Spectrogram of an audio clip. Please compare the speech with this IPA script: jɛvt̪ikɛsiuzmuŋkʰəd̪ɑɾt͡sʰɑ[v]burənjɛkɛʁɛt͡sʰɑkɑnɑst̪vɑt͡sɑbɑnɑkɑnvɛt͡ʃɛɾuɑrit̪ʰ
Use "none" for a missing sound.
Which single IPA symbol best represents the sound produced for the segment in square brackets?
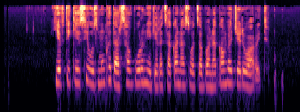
v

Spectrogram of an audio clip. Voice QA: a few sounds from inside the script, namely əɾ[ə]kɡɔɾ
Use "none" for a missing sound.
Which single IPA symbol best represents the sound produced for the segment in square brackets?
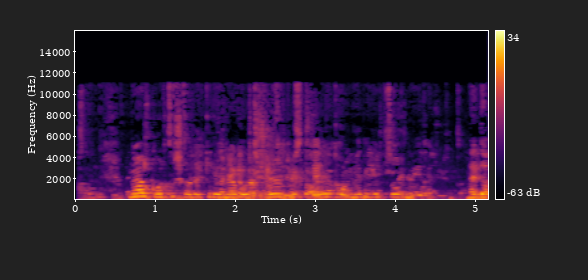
ɑ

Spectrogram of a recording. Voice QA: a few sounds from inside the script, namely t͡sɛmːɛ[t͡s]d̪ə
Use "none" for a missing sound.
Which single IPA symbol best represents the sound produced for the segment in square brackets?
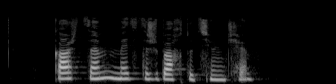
t͡s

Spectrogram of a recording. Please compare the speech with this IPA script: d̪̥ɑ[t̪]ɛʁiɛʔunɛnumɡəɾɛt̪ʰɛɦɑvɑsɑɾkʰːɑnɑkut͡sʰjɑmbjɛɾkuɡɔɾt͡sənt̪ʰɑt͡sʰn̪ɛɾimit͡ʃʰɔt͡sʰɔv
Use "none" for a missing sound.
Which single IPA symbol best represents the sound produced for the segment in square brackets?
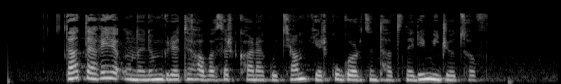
t̪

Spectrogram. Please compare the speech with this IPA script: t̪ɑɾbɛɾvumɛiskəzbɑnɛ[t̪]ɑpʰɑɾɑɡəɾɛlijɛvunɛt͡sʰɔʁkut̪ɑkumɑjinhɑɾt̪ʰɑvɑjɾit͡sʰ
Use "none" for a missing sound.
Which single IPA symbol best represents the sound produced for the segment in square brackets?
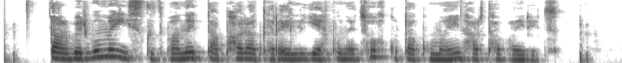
t̪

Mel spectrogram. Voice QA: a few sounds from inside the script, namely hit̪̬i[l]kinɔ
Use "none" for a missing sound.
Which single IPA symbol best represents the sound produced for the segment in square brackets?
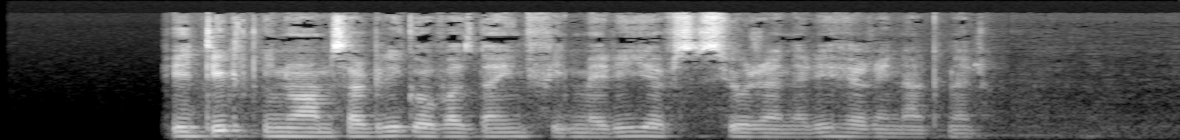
l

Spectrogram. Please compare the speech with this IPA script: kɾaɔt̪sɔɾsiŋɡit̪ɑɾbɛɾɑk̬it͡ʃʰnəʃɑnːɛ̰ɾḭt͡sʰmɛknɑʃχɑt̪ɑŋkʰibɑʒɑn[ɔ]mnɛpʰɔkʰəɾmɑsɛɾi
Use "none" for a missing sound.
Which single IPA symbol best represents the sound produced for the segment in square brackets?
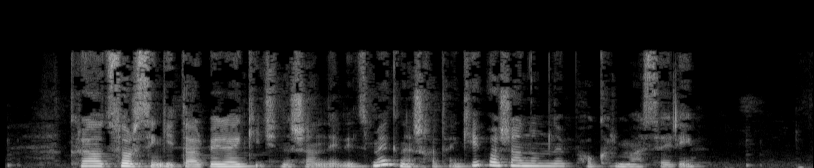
u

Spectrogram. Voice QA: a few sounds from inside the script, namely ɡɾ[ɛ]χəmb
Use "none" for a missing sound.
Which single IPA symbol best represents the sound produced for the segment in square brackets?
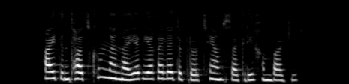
i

